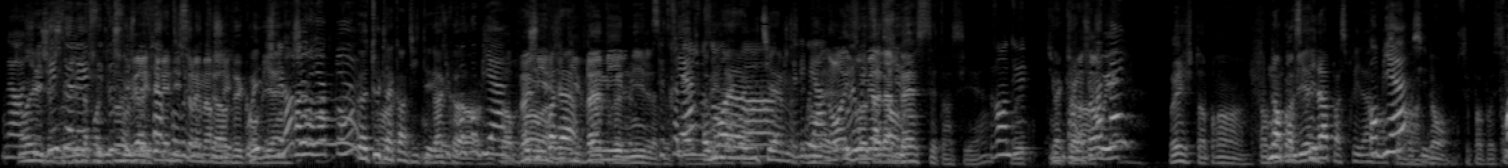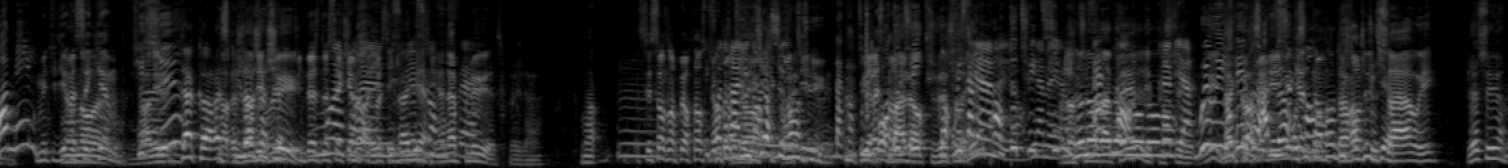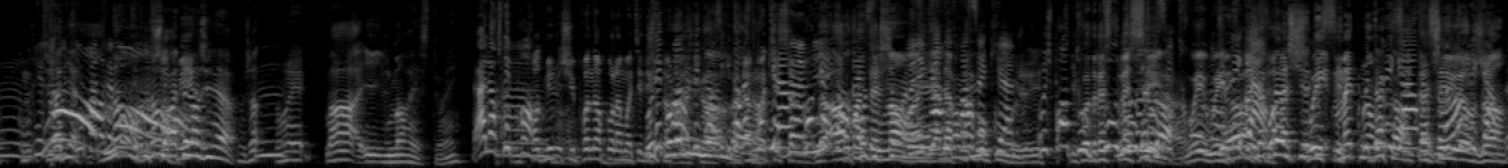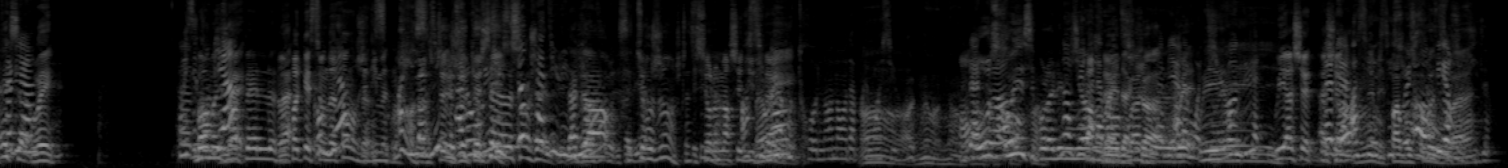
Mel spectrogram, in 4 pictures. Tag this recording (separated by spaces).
vocal-ambiences localization-assets interior stock-exchange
